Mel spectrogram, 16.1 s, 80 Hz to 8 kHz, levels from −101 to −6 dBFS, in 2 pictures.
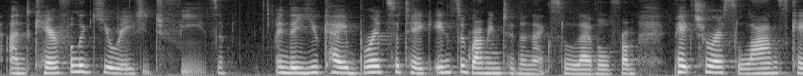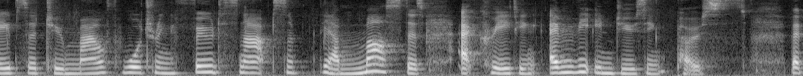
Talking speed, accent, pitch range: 110 wpm, British, 190-245 Hz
